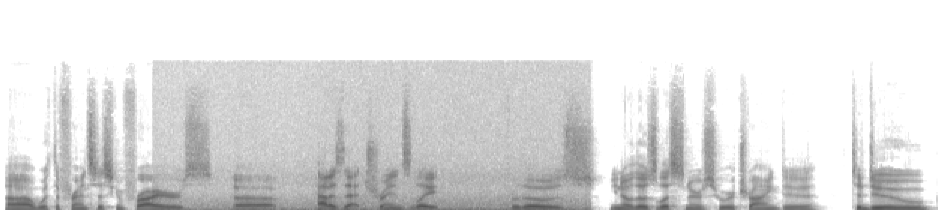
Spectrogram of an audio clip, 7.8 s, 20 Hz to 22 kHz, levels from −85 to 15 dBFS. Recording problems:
hiss; loud; from 1.5 to 5 s; 9 dB below the speech

